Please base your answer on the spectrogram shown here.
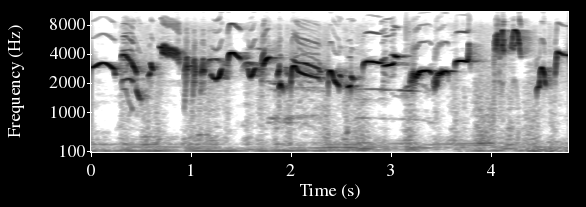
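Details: Oriental magpie-robin song made for training pet birds to sing readily in competitions: bright, dense sequence of whistled slurs, trills and high chirps, constantly changing pitch with barely any gaps.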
